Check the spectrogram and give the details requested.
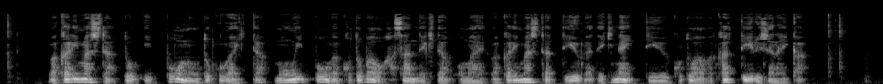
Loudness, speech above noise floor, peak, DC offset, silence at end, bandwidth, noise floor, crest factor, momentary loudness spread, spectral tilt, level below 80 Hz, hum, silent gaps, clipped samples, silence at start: -25 LUFS; 22 dB; -8 dBFS; under 0.1%; 0.4 s; 11.5 kHz; -47 dBFS; 18 dB; 12 LU; -5 dB/octave; -42 dBFS; none; none; under 0.1%; 0.05 s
